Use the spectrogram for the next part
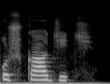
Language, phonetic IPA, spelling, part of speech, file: Polish, [uˈʃkɔd͡ʑit͡ɕ], uszkodzić, verb, Pl-uszkodzić.ogg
